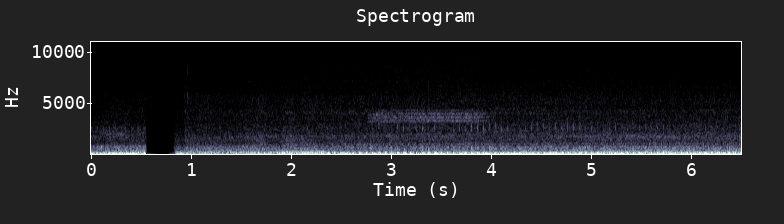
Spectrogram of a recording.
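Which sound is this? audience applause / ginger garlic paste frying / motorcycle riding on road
motorcycle riding on road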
